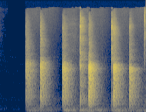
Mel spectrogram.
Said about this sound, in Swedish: De klappar händer, hör jag. Men det är liksom, det är så låg volym på handklappningen. Så jag vet inte vad folk tycker.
